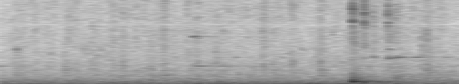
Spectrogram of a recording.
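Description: Steady low noise of storm wind outdoors, with a short sharp sound near the end.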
